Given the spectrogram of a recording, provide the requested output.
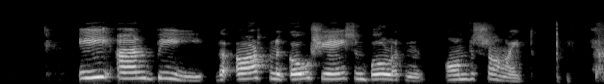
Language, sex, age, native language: Icelandic, female, 30-39, Icelandic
